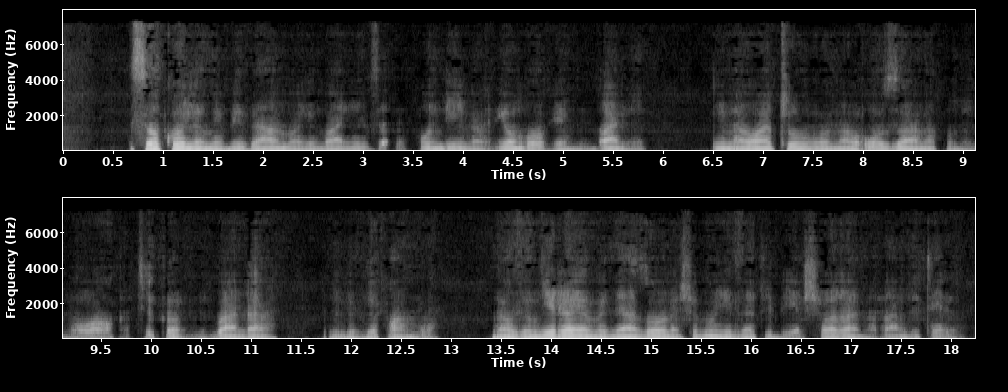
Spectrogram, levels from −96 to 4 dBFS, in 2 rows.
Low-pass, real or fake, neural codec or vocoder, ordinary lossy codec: 7.2 kHz; fake; codec, 24 kHz, 1 kbps, SNAC; MP3, 32 kbps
